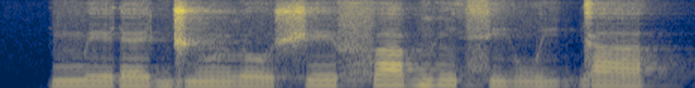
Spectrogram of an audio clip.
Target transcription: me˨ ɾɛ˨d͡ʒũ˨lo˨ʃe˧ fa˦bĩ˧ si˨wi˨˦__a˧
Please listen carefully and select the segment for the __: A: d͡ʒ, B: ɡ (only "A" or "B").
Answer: B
